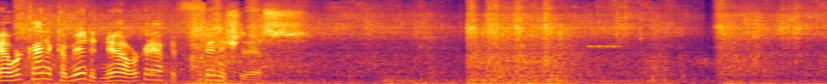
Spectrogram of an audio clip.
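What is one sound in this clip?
Electricity crackles and buzzes in a sparking arc.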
